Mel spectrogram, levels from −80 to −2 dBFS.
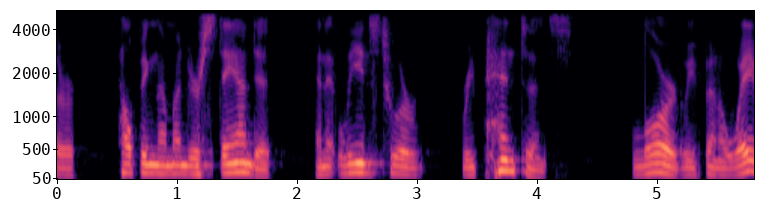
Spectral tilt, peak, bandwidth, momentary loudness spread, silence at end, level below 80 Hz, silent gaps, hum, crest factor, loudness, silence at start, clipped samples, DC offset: -10 dB/octave; -10 dBFS; 5.2 kHz; 12 LU; 0 s; -66 dBFS; none; none; 18 dB; -28 LUFS; 0 s; under 0.1%; under 0.1%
